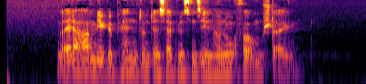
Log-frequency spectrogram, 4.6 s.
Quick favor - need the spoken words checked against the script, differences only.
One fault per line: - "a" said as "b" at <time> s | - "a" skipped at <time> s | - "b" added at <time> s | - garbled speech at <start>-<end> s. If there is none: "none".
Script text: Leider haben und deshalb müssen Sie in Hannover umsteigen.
- "wir gepennt" added at 1.2 s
